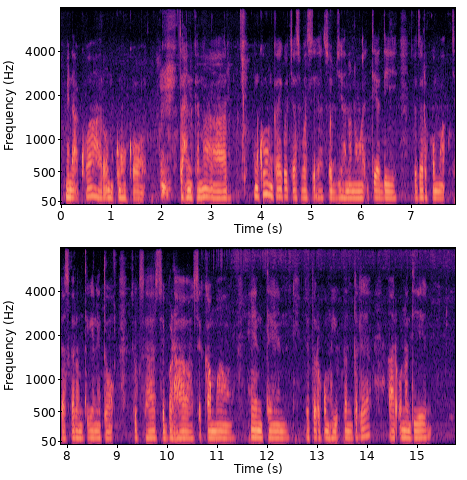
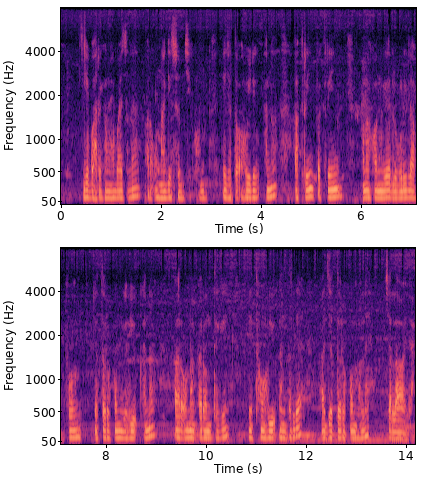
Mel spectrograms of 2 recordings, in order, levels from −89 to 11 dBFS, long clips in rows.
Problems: none marked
